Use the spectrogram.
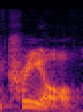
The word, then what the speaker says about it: Creole: That pidgin later developed into Australian Creole, which is still spoken by around 20,000 people today in the Northern Territory.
